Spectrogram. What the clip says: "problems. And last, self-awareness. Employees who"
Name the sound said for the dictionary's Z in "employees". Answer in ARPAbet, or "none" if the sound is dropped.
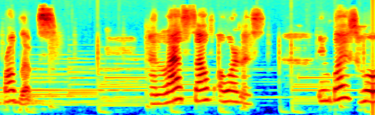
S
